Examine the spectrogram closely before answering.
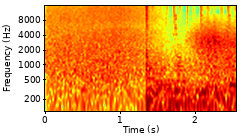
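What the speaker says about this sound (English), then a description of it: "The Independence of the Seas glides through the ocean as steady as a rock." Ocean waves wash around the cruise ship Independence of the Seas out at sea, a steady broadband rush of surf and wind that swells louder and fuller about halfway through.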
